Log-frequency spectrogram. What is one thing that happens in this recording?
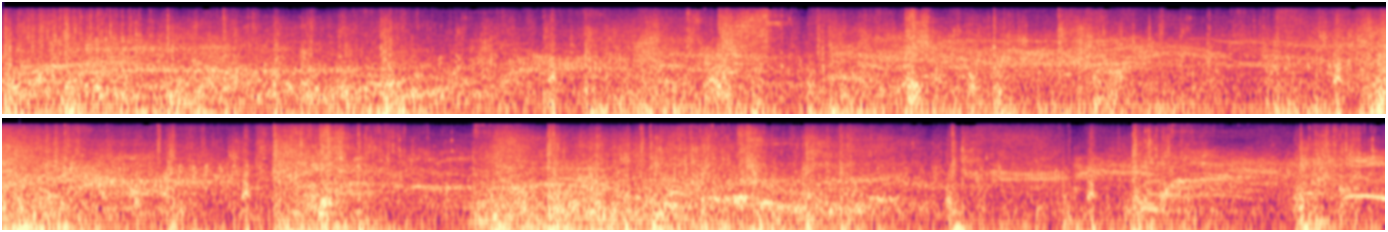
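Weapons clash and magic blasts crackle in a fast fight.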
